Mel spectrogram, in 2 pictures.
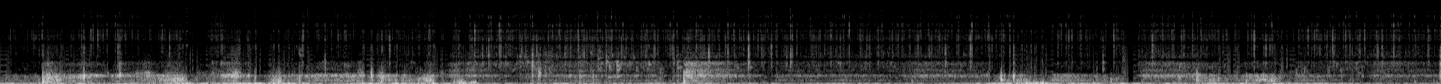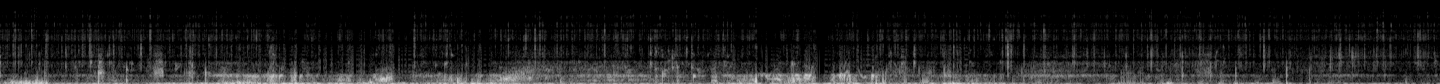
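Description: Water heard from underwater: muffled low swishing and gurgling that comes in uneven surges every few seconds, fading toward the end.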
